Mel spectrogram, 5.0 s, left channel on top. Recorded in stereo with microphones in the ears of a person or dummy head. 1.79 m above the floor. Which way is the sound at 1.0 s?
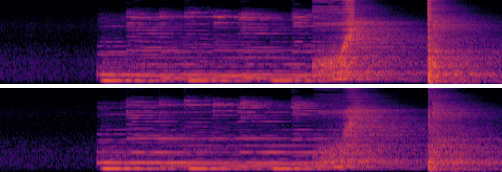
20° right (ahead or behind).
